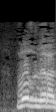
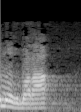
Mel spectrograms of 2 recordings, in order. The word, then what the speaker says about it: مضمرا: إن قطعت مضمرا، مضمرا تقرأ بكسر الميم، ما هي مضمرة، إنما هي مضمرا لأنه قال مضمرا مبتدأ، وعلى هذا ما إعراب مبتدأ مفعول به لمضمر اسم الفاعل.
